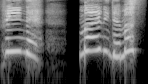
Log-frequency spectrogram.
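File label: variable chant, Japanese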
